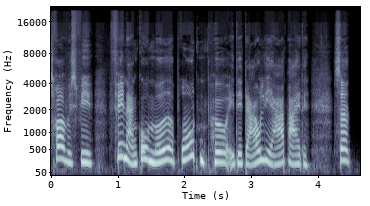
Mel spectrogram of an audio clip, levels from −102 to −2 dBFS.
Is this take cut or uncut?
uncut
